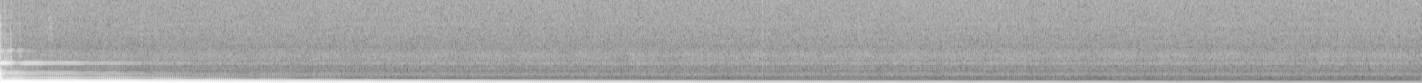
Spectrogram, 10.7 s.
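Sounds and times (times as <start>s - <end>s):
Rhodes electric piano note C: 0.0s - 8.3s.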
